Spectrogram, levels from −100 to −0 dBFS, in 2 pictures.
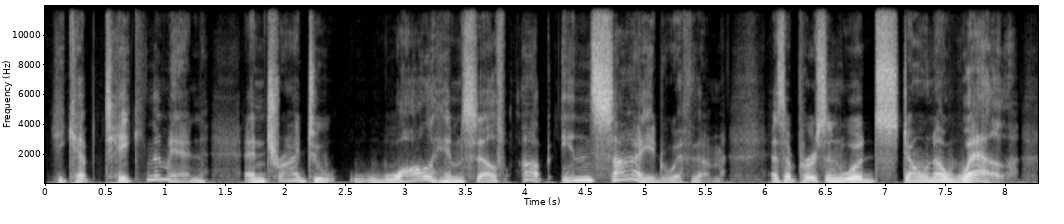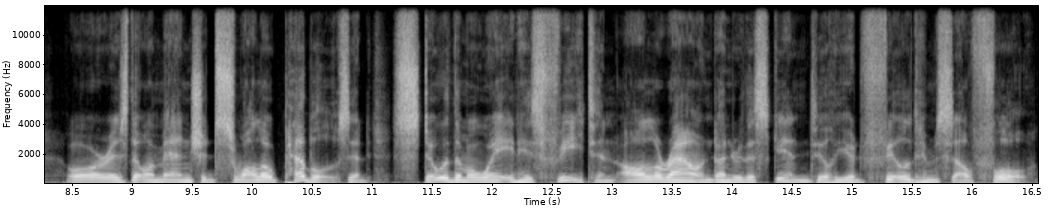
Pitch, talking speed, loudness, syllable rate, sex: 150 Hz, 175 wpm, -19 LUFS, 4.1 syllables/s, male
